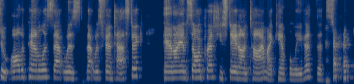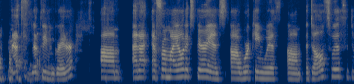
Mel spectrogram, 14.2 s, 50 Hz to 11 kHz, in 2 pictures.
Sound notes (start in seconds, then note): 6.6 laughter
